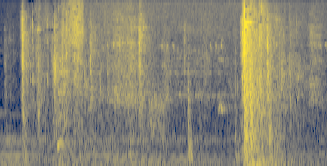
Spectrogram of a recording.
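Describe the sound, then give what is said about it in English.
A door is opened as someone fumbles for the doorknob and hurries out: a few faint clicks and rattles of the knob and latch, then a louder, rough clunk near the end that slowly dies away. “Allison fumbles for the doorknob and hurries out”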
